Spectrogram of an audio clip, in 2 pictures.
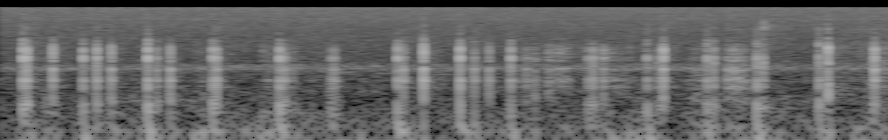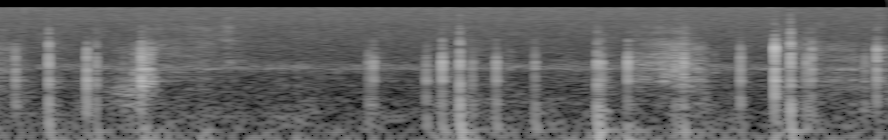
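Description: Long painted nails tap and scratch the textured lid of a black glittery cardboard eyeshadow palette, its lid standing upright and open. A quick, irregular stream of dry, short clicks and taps mixes with soft scratchy rasps, each tap dying away almost instantly.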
